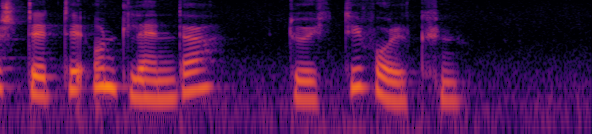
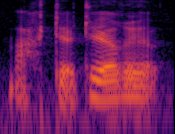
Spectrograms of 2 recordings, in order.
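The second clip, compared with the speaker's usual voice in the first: plain reading voice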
